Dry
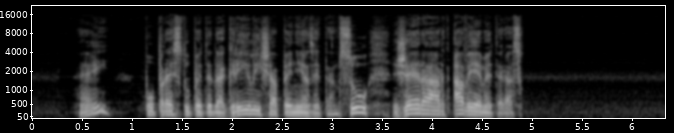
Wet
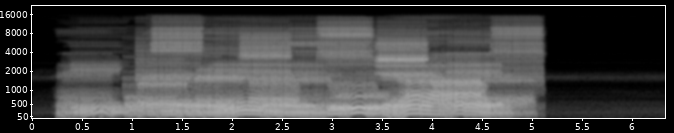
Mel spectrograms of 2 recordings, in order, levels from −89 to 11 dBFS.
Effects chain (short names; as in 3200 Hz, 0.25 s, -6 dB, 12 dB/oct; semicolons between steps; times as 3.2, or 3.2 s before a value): spectral dilation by 0.48 s; gain -4 dB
